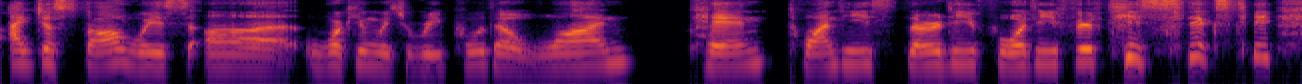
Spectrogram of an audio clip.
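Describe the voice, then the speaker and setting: A middle-aged woman from Taiwan, telling her story as a startup founder in a casual interview, earnest and animated in bursts. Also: mid-range voice, no room sound.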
